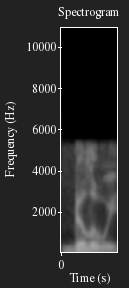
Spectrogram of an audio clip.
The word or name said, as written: billowy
